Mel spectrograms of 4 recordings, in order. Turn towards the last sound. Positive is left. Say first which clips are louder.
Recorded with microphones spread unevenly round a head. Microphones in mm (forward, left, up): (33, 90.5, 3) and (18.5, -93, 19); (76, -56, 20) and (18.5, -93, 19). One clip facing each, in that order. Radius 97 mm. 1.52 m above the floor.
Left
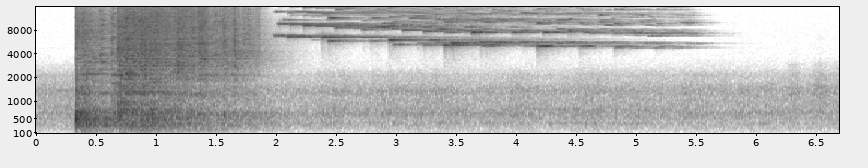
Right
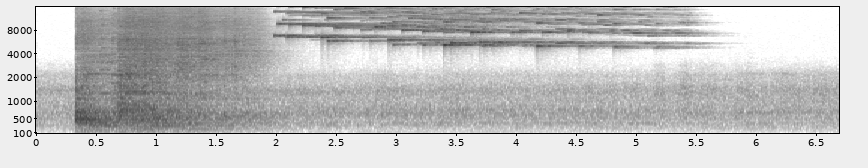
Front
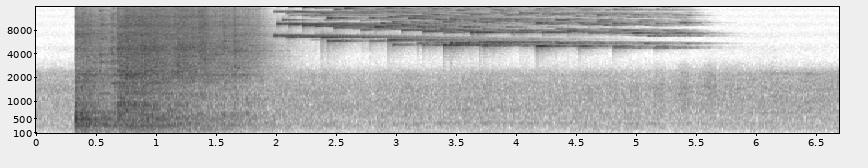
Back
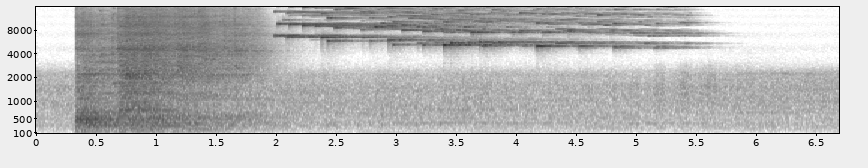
# even, front 1 dB
turn(degrees=-80)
